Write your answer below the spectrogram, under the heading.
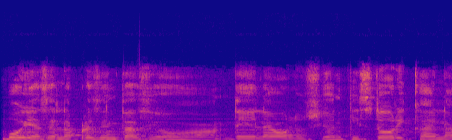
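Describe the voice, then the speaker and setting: A woman speaks at a very slow pace in a somewhat breathy, fairly high-pitched voice. Her intonation is monotone and flat, and audible room echo is present. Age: 20s. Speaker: university student. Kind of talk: class presentation. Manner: halting, with fillers.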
